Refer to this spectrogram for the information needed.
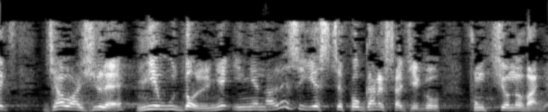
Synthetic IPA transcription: ɛks | d͡ʑawaʑlɛɲɛud̪ɔlɲɛʔiɲɛnalɛʐɘjɛʂt͡ʂɛpɔɡaɾʂat͡ɕjɛɡɔ | fuŋkt̪sʲjɔnɔva̰ɲa

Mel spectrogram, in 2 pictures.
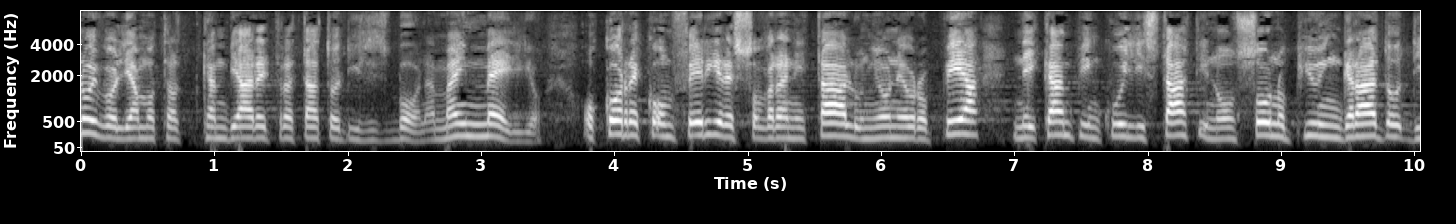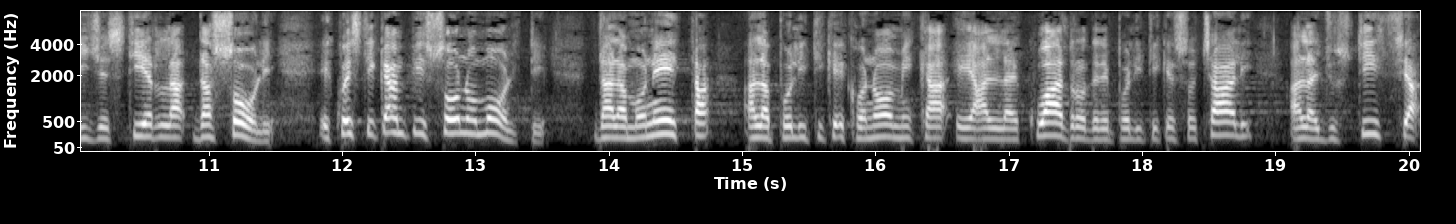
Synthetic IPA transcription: nojvoʎːaːmokambjaːɾeilt̪ɾat̪ːaːt̪od̪ilizboːnamaimːɛʎːo | okːorːekoɱfeɾiːɾesovɾanit̪aːlːunjoːneːwɾopɛːanejkampiːŋkujʎist̪aːt̪inonsoːnopjuiŋɡɾaːd̪od̪id͡ʒest̪irlad̪asoːliekːwest̪ikampisoːnomolt̪i | d̪alːamonɛːt̪aː | lːapoliːt̪ikaekonɔːmikaʔealkwaːd̪ɾod̪elːepoliːt̪ikesot͡ʃaːli | alːad͡ʒust̪it̪sːja

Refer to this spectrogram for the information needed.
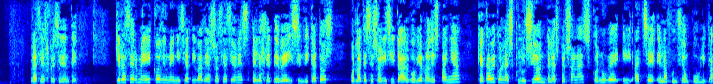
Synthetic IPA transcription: ɡɾaθjaspɾe̞siðe̞nt̪e̞ | kje̞ɾo̞aθe̞ɾme̞eko̞ðeunainiθjat̪iβ̞aðe̞aso̞θjaθjo̞ne̞se̞le̞xe̞t̪e̞βe̞isind̪ikat̪o̞s | po̞ɾlake̞se̞so̞liθit̪aːlɣ̞o̞βjeɾno̞ðe̞spaɲa | keakaβ̞e̞ko̞nlaesklusjo̞nd̪e̞laspe̞ɾso̞nasko̞nuβe̞iat͡ʃe̞ʔenlafun̟θjo̞mpuβlika̰

